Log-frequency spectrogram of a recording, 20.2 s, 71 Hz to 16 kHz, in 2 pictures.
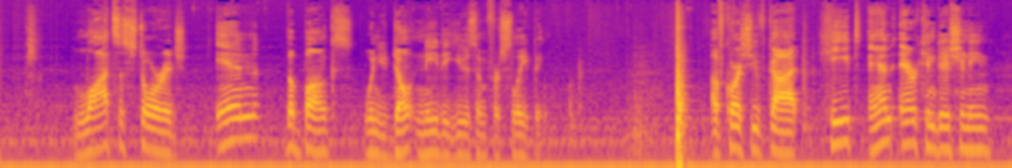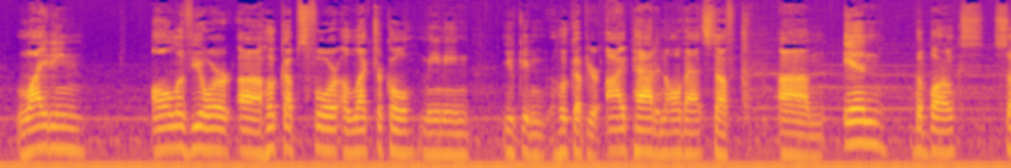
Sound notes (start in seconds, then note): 6.7 thuds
